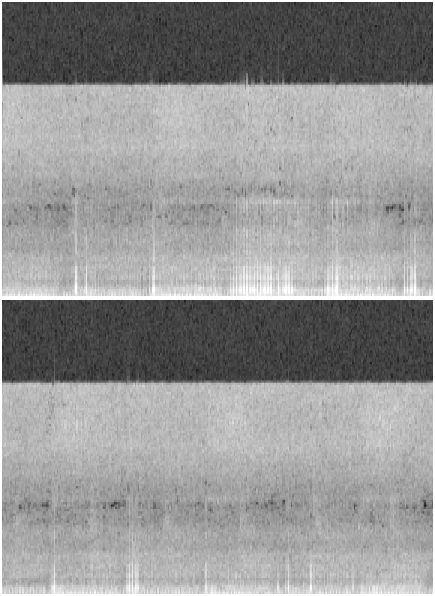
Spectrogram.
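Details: Male cat purring in a low, continuous rumble, with a louder, fuller stretch near the middle and scattered brief clicks or breathy bursts over the steady drone.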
